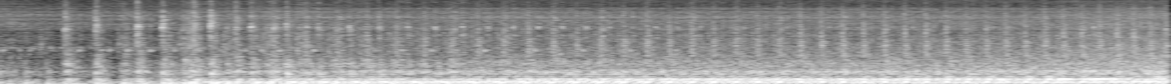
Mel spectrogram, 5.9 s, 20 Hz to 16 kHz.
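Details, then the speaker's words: 1956 Buick Special with 322 Nailhead V8 and automatic, revived after 25 years sitting by cleaning points, running on a temporary fuel tank: steady even low rumble at idle with no stray knocks; sounds healthy. "sounds pretty good don't you think"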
